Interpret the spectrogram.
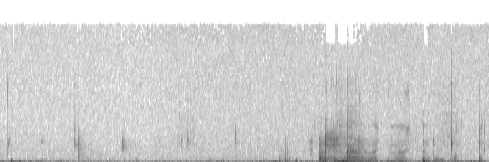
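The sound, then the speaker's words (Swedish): A person takes a quiet sip of water: faint lip and mouth clicks, then a short slurping swallow followed by a single sharp click, all soft against a near-silent background. “Jag ska bara ta en klunk av mitt vatten.”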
